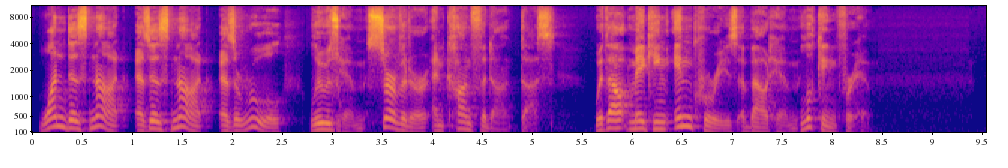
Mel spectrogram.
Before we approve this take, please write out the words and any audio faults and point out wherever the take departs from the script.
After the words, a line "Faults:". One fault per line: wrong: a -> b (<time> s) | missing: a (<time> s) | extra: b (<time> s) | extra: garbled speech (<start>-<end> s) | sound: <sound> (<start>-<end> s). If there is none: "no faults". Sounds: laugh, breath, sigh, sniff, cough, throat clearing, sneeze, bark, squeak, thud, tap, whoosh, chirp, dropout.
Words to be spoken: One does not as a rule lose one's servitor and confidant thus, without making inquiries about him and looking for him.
One does not as does not as a rule lose him servitor and confidant thus, without making inquiries about him looking for him.
Faults:
extra: does not as (1.1 s)
wrong: one's -> him (3.1 s)
missing: and (7.7 s)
